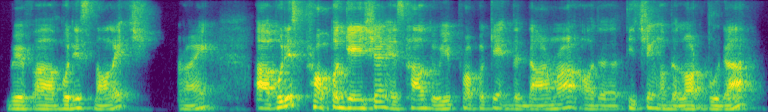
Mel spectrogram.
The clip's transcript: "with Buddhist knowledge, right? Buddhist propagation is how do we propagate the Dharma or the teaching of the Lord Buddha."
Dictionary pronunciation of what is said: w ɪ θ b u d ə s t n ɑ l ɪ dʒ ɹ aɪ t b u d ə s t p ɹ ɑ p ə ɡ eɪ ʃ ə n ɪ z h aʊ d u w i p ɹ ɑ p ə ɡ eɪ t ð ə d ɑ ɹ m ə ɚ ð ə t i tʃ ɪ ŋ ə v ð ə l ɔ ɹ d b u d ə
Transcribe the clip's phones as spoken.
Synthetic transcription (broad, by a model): w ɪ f b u d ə s n ɑ l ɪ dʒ ɹ aɪ t b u d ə s p ɹ ɑ p ə ɡ eɪ ʃ ə n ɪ s h aʊ d u w i p ɹ ɑ p ə ɡ eɪ t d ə d ɑ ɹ m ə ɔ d ə t i tʃ ɪ ŋ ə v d ə l ɔ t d b u d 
